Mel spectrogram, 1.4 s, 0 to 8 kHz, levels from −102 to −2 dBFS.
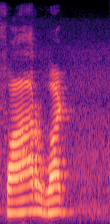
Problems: constant background noise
